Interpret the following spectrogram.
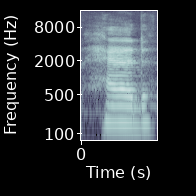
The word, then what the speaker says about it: head: so that's one that where you just have to learn that the spelling doesn't match our typical pattern and visualize it in your mind as being more that e sound The Lax e is a little bit higher than the starting point for the a um a little bit more open that is and um we have just stable sound again head no gliding no dip thong so hate head once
